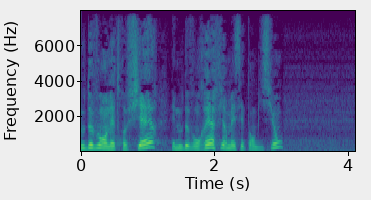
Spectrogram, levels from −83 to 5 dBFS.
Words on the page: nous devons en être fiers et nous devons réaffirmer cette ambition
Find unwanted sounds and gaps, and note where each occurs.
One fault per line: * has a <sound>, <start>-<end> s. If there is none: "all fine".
all fine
